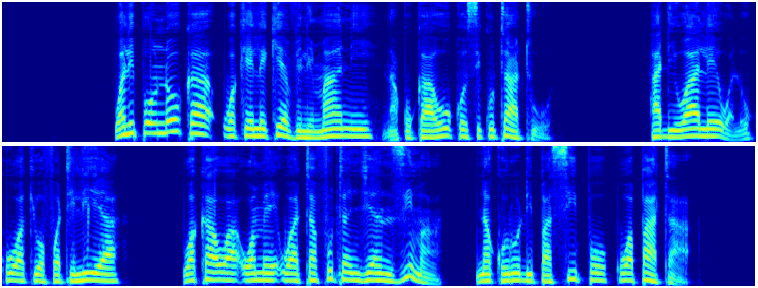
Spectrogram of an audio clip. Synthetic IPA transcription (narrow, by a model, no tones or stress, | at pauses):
walipɔːndɔkawakaɛlɛkɛavilimanina̰kukaːhukɔsikutatʰṵ | haɗiwalɛwa̰liɔkuawakiwafuatilia | wakawawamɛwatafutand͡ʒianzima̰ | nakuɾuɗipasipɔkuwapata̰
